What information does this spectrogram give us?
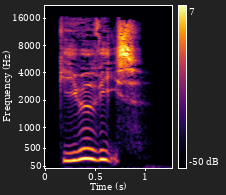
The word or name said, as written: givetvis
